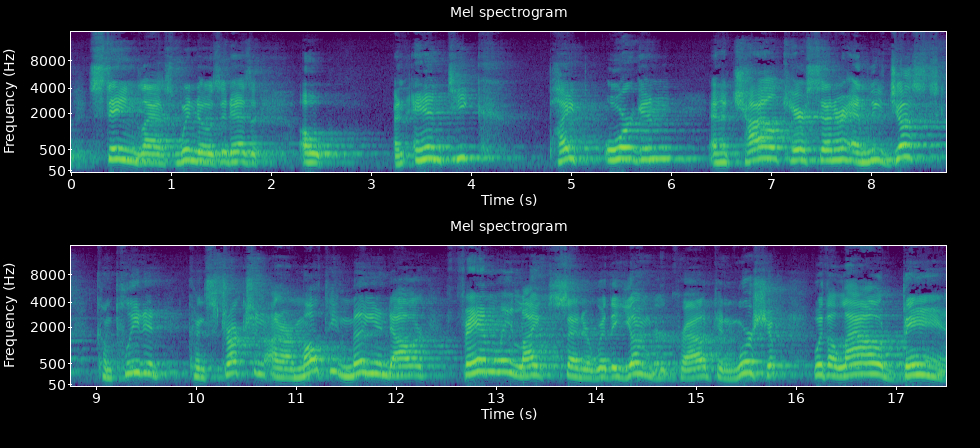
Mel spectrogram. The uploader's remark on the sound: As recorded live in the historic, 318-year-old sanctuary of (Old) Rehoboth, the "Birthplace of American Presbyterianism".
